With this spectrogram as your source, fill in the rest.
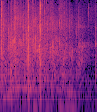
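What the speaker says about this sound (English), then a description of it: "let's clap for our athletes" An audience at a college event claps for athletes, a modest, fairly quiet round of applause with scattered distinct hand claps, somewhat distant.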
